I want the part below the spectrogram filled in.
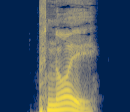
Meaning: clipping of Pneumothorax
- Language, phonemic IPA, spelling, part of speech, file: German, /pnɔɪ̯/, Pneu, noun, De-Pneu.ogg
